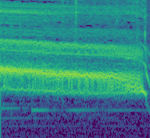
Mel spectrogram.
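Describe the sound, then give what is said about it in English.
A sustained, high-pitched eerie scream from a skull wails steadily for over a second, loud and unbroken, then bends downward and cuts off abruptly. No talking accompanies it. “It's no wonder a skull continues to scream after death.”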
